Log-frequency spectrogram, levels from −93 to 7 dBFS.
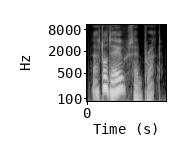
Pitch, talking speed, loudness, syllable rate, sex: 145 Hz, 200 wpm, -17 LUFS, 4.2 syllables/s, male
